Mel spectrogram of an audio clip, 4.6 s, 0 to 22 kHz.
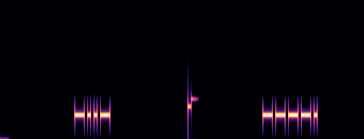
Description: Morse code, heard as a keyed tone, about 29 wpm, 700 Hz. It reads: X 9
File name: Single-Letter-Number-30wpm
